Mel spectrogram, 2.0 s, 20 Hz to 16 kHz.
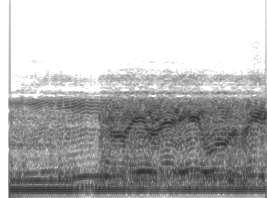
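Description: A voice coming in over a CB radio receiving on channel 6, thin and narrow-sounding and hard to make out, with a steady low hum under it.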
